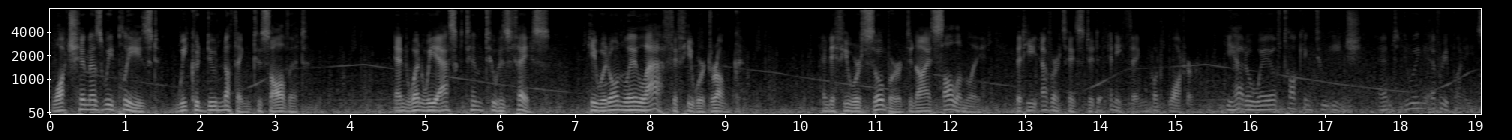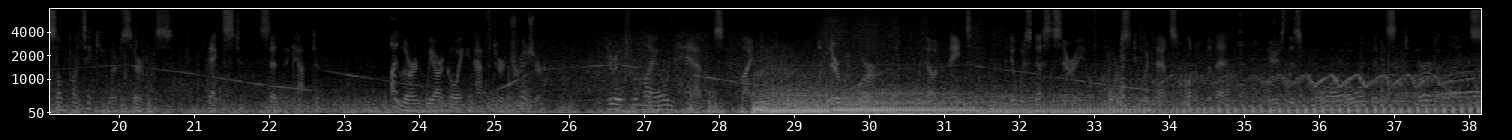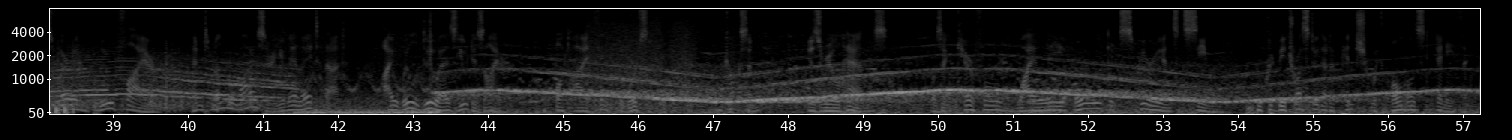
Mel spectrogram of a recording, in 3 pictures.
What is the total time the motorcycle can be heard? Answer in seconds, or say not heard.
10 s.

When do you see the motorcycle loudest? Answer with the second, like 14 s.
30 s.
